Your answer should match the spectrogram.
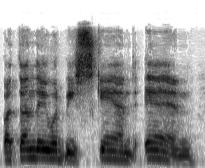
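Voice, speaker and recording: A man's voice: on the high side, measured pace. A man hosting a casual interview, talking as an enthusiastic fan to his guest.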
